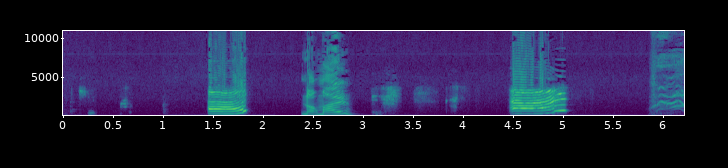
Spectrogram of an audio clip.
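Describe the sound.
A 10-year-old girl from Styria, Austria, imitates a wolf at Radinos Mini-Disco, giving three short, high howls with bending, sliding pitch, separated by pauses, and a brief spoken question between them.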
